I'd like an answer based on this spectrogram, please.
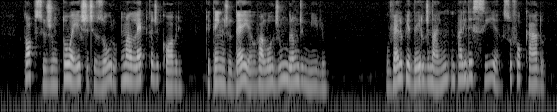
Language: Portuguese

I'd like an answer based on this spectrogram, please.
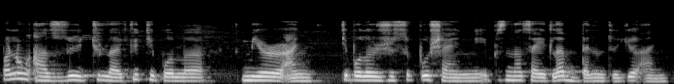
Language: Sumi Naga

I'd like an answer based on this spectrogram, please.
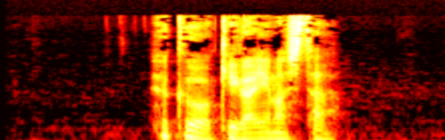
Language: Japanese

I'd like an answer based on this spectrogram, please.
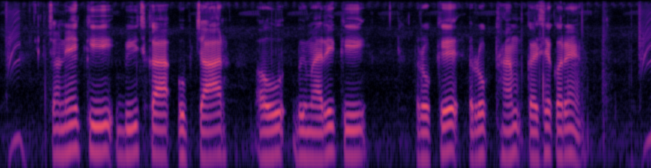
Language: Chhattisgarhi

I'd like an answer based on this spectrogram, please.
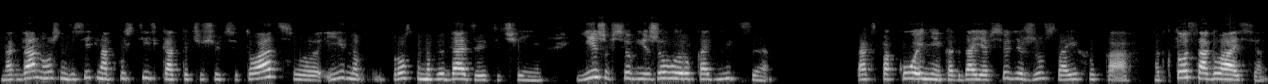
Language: Russian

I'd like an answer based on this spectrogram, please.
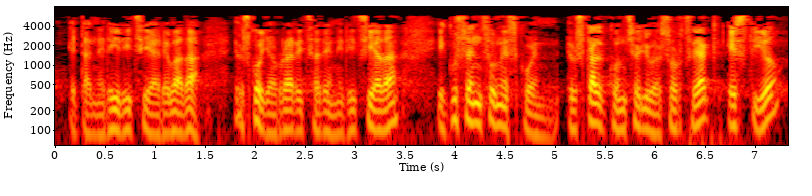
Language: Basque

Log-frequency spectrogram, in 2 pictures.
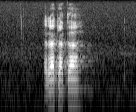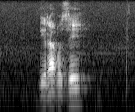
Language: Northern Sotho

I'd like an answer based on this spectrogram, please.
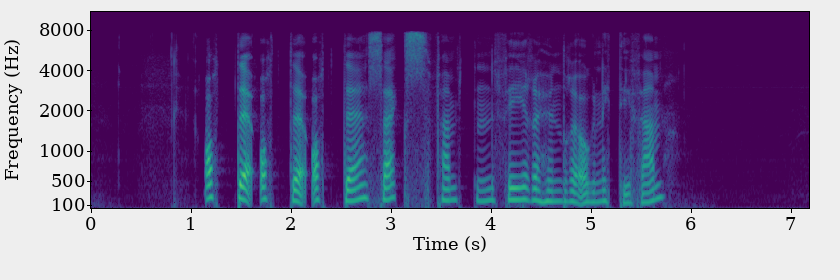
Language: Norwegian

